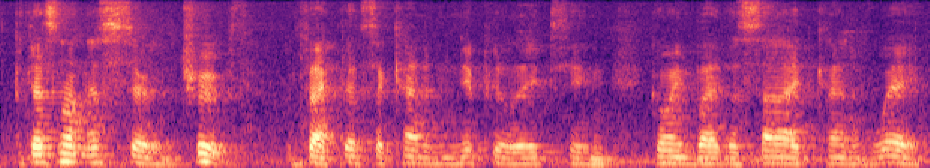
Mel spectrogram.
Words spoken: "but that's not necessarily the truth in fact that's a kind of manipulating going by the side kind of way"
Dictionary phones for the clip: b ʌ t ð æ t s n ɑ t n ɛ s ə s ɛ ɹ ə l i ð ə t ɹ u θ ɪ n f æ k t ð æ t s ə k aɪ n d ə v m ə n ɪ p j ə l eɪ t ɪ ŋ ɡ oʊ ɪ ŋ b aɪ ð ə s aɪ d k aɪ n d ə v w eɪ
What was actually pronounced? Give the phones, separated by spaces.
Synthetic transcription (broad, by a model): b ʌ t ð æ t s n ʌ t n ɛ s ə s ɛ ɹ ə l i ð ə t ɹ u θ ɪ n f æ k t ð æ t s ə k aɪ n d ə v m ə n ɪ p j ə l eɪ t ɪ ŋ ɡ oʊ ɪ ŋ b aɪ ð ə s aɪ d k aɪ n d ə v w eɪ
